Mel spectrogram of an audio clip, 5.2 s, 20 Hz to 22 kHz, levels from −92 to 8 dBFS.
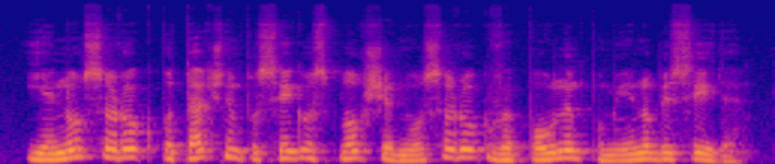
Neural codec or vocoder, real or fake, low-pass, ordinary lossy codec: none; real; 19.8 kHz; none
